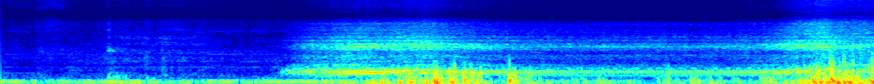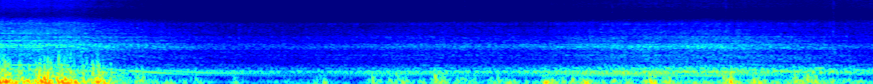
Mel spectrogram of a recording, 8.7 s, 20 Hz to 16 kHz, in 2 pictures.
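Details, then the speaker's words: 2020 Hyundai Elantra blower motor, run out of its housing: wavering whir and rattly flutter rising and falling with speed, motor itself vibrating; owner suspects it got wet, to be replaced. "So it's the motor itself, because I can feel it vibrating inside here. So I'm assuming it got wet, and that would be the issue."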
